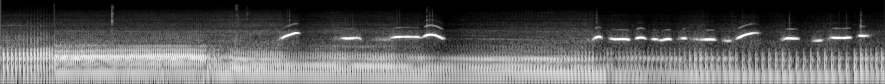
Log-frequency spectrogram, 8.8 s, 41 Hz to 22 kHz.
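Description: KTM Duke 125's single-cylinder engine through an Akrapovic exhaust, running steadily and then dropping in revs about two seconds in as the throttle closes. From about three seconds in, someone whistles a short tune over the engine, in two phrases with a gap between them.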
